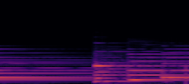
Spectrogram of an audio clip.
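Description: Calm background piano music: a held chord fades away, then new notes are struck just past a second in.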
